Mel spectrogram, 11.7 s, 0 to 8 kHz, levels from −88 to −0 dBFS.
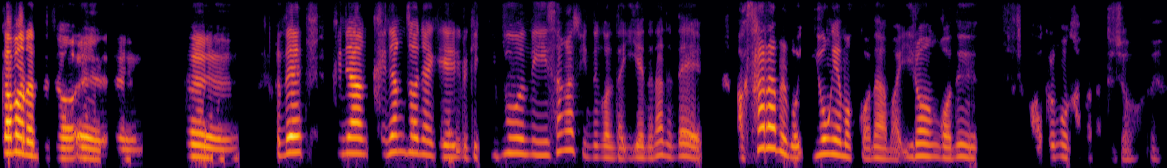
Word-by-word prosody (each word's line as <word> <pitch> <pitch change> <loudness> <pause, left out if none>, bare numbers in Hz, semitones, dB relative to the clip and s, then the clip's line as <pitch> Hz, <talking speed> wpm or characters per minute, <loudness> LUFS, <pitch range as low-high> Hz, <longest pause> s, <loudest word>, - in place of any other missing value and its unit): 가만 280 -1 +10
안 235 - +8
두죠. 185 -2 -1
예예. 180 -3 +4 0.9
예. 185 -5 +3 0.4
근데 285 +4 +8 0.3
그냥 275 0 +5
그냥저냥 280 -1 -2
이렇게 210 -2 -4
이렇게 200 0 -10
기분이 255 0 -5
상할 315 +7 -5
수 255 - -20
있는 205 -1 -14
건 195 -1 -7
다 185 - -11
이해는 195 +2 -9
하는데 220 -3 -5 0.4
막 - - -6
사람을 365 -6 +4
뭐 195 -4 -3
이용해 255 +2 0
먹거나 195 -3 -7
막 - - -13
이런 215 0 -4
거는 200 +1 -6 0.6
어 - - -15
그런 205 0 -13
건 205 -2 -9
가만 - - -22
안 - - -36
두죠. - - -21
예. - - -25
220 Hz, 330 characters per minute, -22 LUFS, 195-270 Hz, 0.9 s, 가만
